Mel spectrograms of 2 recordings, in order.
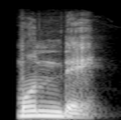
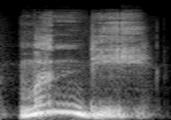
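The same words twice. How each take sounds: First: The final vowel is a clipped eh. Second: The final vowel is a long E. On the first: "we basically clip the end of the Y sound" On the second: "Rather than"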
